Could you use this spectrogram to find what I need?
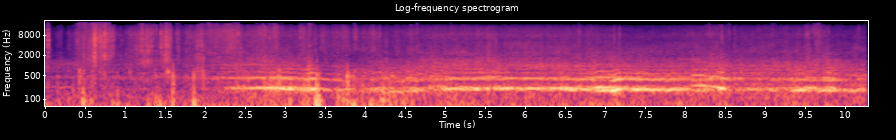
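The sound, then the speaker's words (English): A dense, steady hum of many honeybee foragers buzzing close to the microphone at the entrance of a hive, with individual bees droning past and overlapping tones rising and falling throughout, no voices present. “So if you put the microphone right up to where the foragers are coming in on the left right there, uh-huh, we'd be able to hear them.”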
